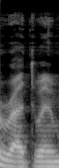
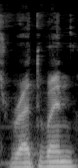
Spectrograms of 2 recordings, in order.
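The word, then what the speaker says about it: Redwyne: I've always said Redwyn. I know a lot of people say red wine. Red wine's probably the correct way because they are known for their wine.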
